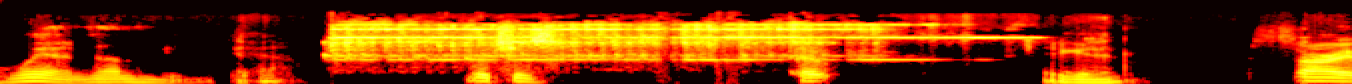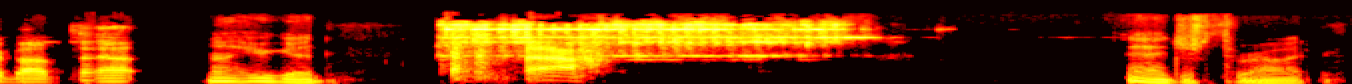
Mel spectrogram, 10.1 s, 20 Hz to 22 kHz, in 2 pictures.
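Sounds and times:
speech: 0:00.0 - 0:02.2, 0:03.0 - 0:03.2, 0:03.9 - 0:06.4, 0:09.3 - 0:10.1
cell phone ringtone ringing: 0:01.2 - 0:04.0, 0:06.7 - 0:08.7.

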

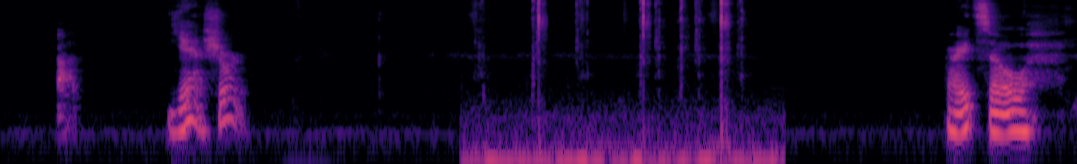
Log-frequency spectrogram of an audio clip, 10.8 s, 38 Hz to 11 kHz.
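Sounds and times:
speech: 0:01.7 - 0:02.5, 0:09.5 - 0:10.4
scissors snipping: 0:04.6 - 0:07.8.

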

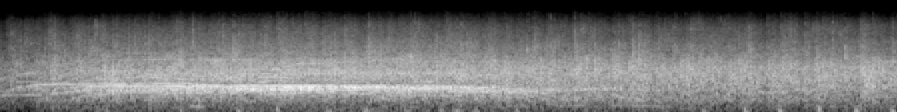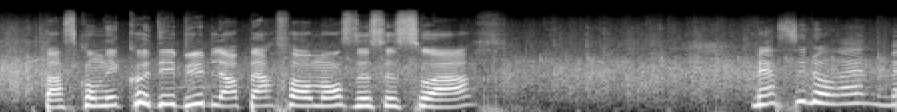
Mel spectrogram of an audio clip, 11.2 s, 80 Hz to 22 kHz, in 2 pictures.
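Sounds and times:
faint cheers and whistles from an audience: 0:00.0 - 0:06.1
large audience applauding loudly at an evening event: 0:00.0 - 0:11.1
speech: 0:05.9 - 0:08.7, 0:10.3 - 0:11.1.

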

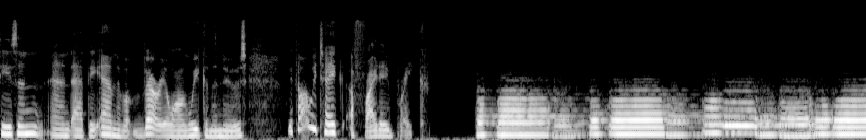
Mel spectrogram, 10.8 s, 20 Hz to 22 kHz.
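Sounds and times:
speech: 0:00.0 - 0:10.8
old wooden leather-covered serpent playing low buzzy notes: 0:06.0 - 0:10.8.

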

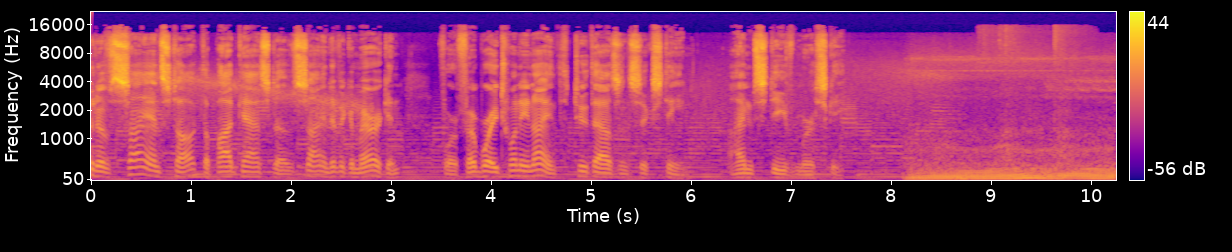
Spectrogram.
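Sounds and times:
speech: 0:00.0 - 0:07.6
male gorilla humming while eating: 0:08.1 - 0:10.2.

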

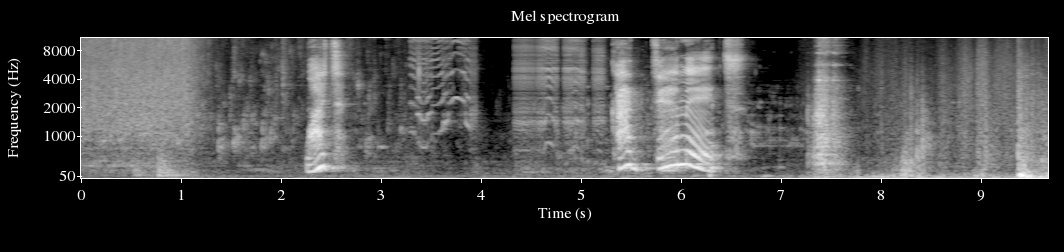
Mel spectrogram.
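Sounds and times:
shower water running: 0:00.0 - 0:09.5
faint water drips: 0:01.2 - 0:07.3
speech: 0:02.2 - 0:02.7, 0:05.8 - 0:06.7.

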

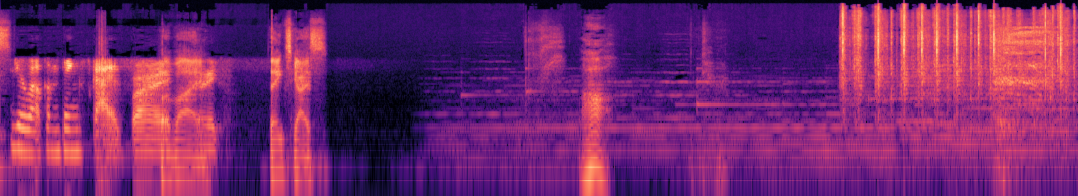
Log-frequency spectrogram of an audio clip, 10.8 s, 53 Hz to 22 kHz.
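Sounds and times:
speech: 0:00.0 - 0:03.4, 0:05.8 - 0:06.2
person typing rapidly with sharp key clacks: 0:08.4 - 0:10.7.

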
